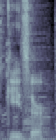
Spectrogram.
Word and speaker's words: geyser: Tom, how do you feel about the fact that British people pronounce geyser as geezer?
